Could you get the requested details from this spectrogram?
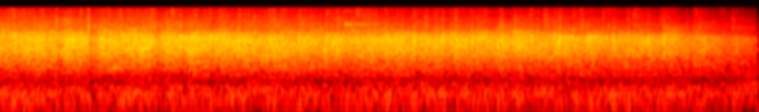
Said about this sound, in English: I want you to welcome him by putting your hands together as he comes forward.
